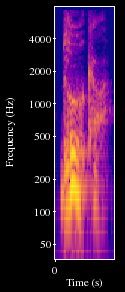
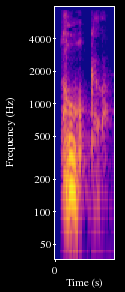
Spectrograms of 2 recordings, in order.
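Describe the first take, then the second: First: It is pronounced with traditional Sanskrit sounds. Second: It is pronounced with traditional Sanskrit sounds.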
